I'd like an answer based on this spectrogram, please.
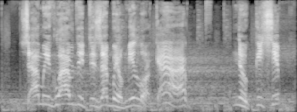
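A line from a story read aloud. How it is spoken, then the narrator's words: Fake thin voice. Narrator (Russian): яга позвала фальшиво тонким голосом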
